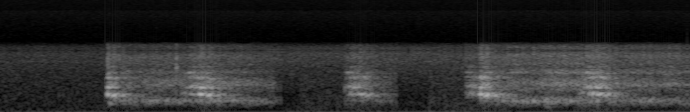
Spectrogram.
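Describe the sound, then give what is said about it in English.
A dog barks in a few drawn-out, harmonic bursts spread over about three seconds, fairly loud and with no talking. “I rebuke that dog up there in the name of the Lord. It worked, shut up.”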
